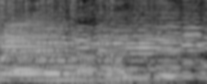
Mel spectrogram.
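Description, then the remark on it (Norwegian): A large flock of sheep bleat in overlapping, wavering calls that blend into a steady chorus across the whole short stretch, fairly loud and without pause. “Han eh, har altså en svær gjeng med sauer rundt her.”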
